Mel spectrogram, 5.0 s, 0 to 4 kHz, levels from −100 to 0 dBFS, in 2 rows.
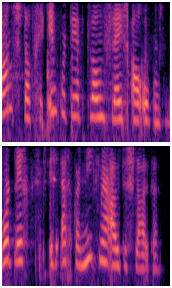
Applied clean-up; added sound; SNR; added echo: neural mask model Resemble Enhance denoiser.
